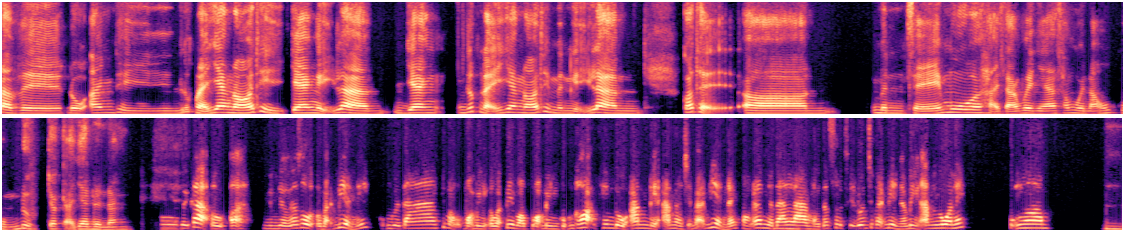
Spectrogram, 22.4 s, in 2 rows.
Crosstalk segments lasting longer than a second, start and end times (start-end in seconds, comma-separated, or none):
none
